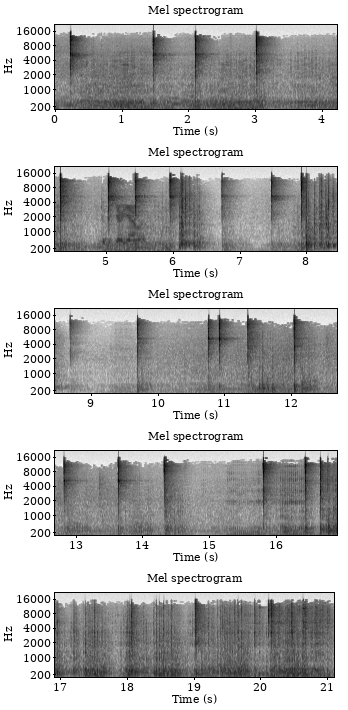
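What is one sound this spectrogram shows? Spinning tops clack sharply against each other again and again.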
